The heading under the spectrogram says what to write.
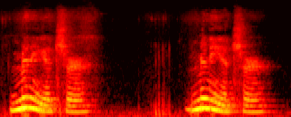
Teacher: number 13 miniature stress the first syllable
